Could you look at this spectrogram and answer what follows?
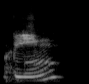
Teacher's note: first tone high and steady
